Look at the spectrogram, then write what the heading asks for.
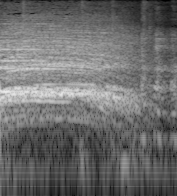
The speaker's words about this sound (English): We have quite a crowd here. Give yourselves a cheer. Go on!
